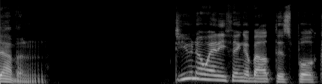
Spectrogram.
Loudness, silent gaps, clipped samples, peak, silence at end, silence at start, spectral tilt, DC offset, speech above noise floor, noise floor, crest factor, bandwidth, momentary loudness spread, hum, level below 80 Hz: -27 LUFS; none; under 0.1%; -10 dBFS; 0.05 s; 0 s; -5 dB/octave; under 0.1%; 60 dB; -87 dBFS; 18 dB; 18 kHz; 14 LU; none; -60 dBFS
